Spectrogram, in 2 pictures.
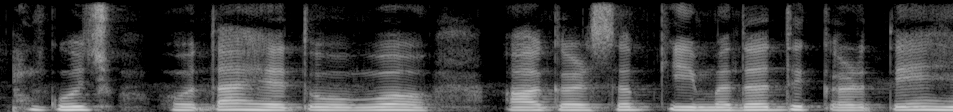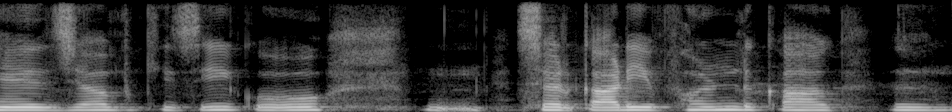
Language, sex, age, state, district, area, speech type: Urdu, female, 30-45, Bihar, Darbhanga, rural, spontaneous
